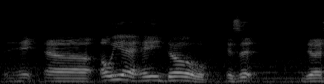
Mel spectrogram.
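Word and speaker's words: Hej då: Carolina says, "Hey, oh yeah, hey Doe. Is it? Did I say that right? Hey Doe. Everyone on this side. I think it was hey Doe pronounced. The pronunciation in Swedish.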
